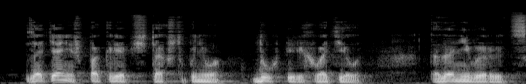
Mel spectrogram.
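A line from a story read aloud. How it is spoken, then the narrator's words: Plain. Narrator (Russian): сказал Мануэль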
